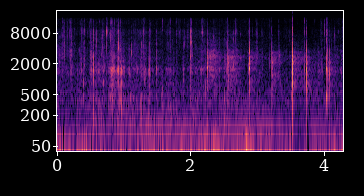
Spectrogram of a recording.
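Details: Mindy, a Shetland Sheepdog, eating her food: sharp dry crunches snap out one after another, several each second, over a faint low hum.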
